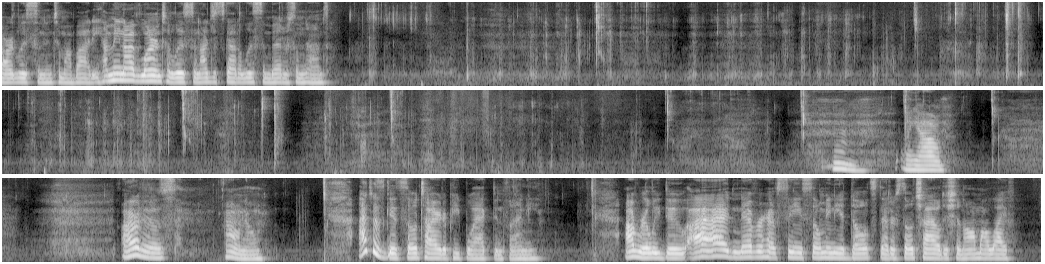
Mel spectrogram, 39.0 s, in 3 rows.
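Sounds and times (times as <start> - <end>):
person chewing with wet smacks: 4.3 - 23.2.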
